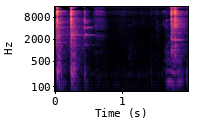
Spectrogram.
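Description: Metal spoon clinking against a stainless wire-mesh sieve over a glass bowl while gram flour is sifted: a few quick clinks in the first half second, then quiet.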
